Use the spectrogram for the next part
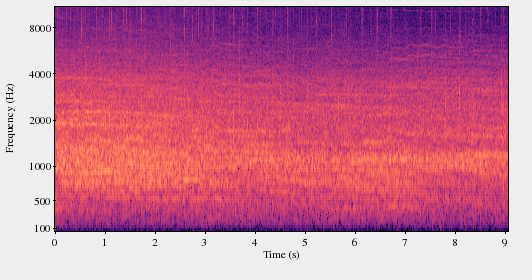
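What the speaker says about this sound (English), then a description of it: "Give them a loud round of applause for their support." Graduation crowd in a high school ceremony applauding steadily, a dense, even wash of clapping with scattered cheers and whoops from a large audience, moderately distant.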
